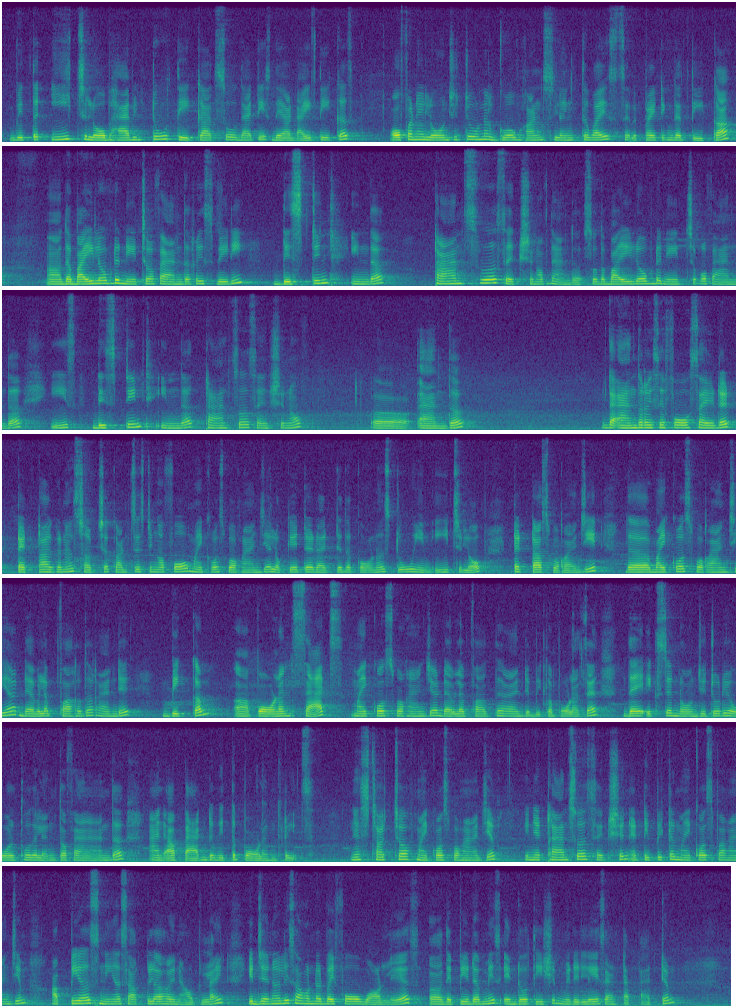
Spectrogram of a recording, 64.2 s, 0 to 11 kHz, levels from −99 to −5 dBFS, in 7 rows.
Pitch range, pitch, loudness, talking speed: 175-210 Hz, 185 Hz, -26 LUFS, 125 wpm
